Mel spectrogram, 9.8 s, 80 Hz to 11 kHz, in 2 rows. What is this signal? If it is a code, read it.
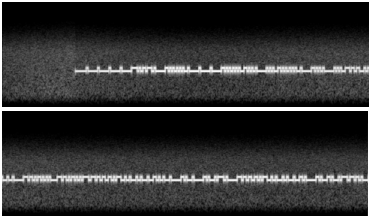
RTTY (50 baud, 170 Hz shift), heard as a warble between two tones, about 1360 Hz centre. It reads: RYRYRYRYRY CQ DX DE IZ7GGE IZ7GGE …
